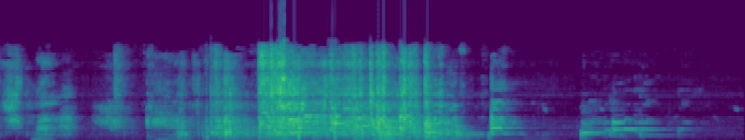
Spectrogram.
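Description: A boy shouts loudly with effort.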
